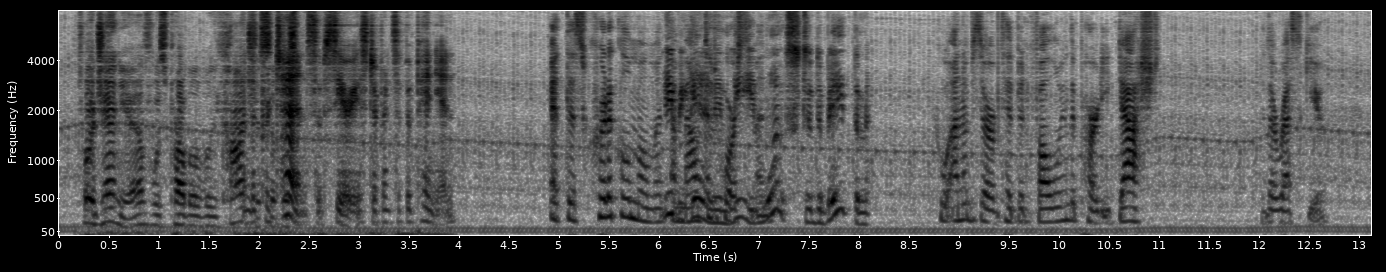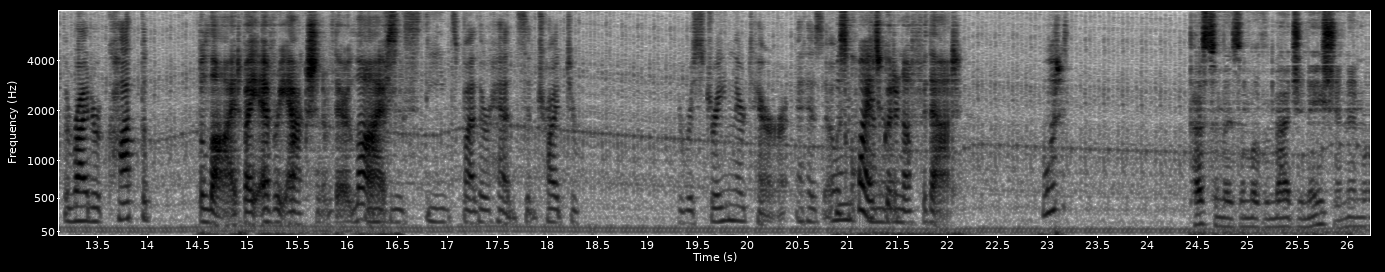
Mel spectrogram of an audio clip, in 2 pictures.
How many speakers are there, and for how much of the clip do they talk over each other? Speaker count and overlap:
4, about 12%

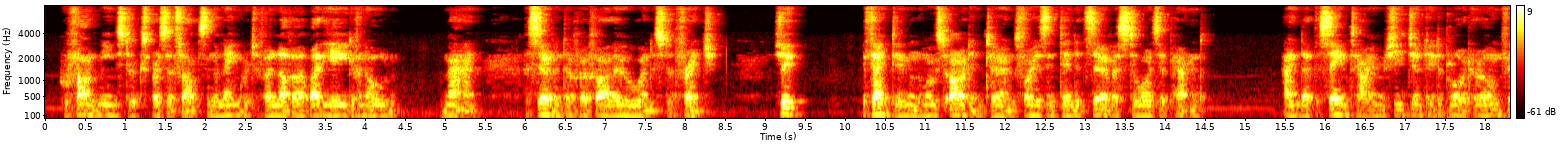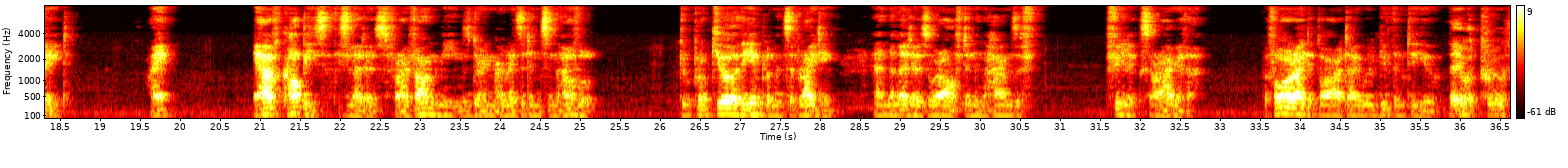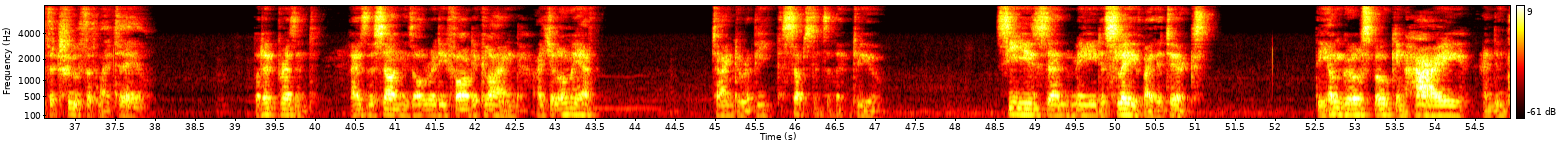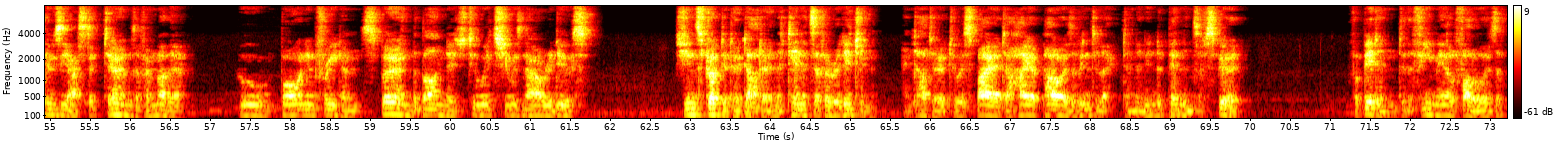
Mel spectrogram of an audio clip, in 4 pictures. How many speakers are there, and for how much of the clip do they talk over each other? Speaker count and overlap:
1, no overlap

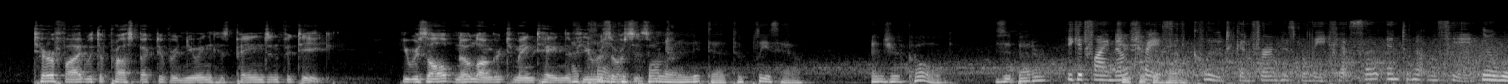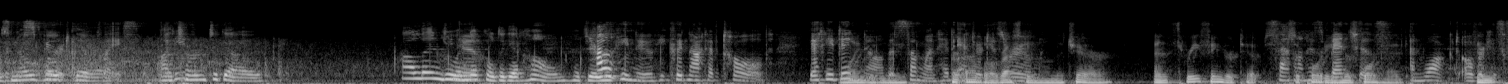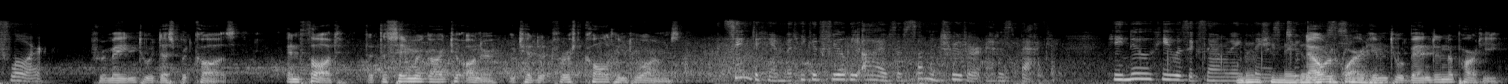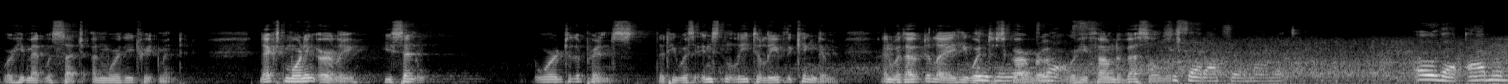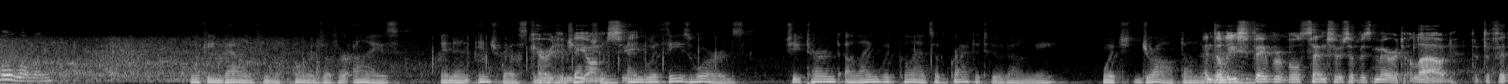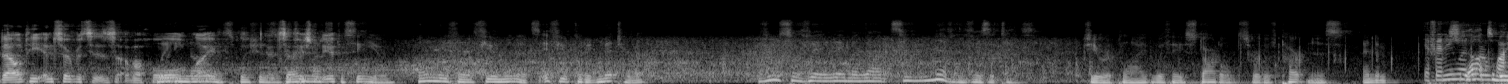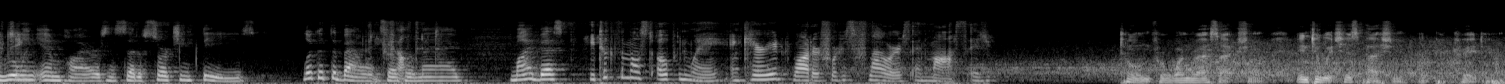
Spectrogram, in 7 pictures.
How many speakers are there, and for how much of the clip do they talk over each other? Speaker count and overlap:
4, about 20%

